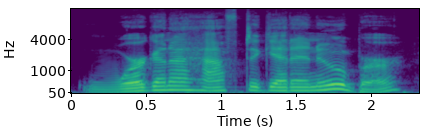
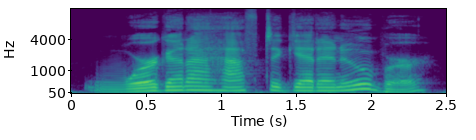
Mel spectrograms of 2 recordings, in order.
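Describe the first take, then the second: No difference in how they are said.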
